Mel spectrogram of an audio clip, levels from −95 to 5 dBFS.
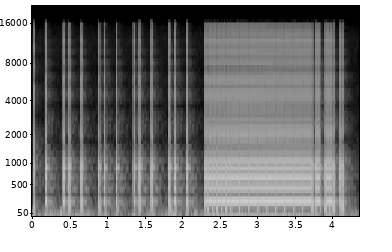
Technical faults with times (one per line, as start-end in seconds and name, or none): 0.00-4.36 hard clipping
